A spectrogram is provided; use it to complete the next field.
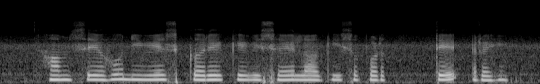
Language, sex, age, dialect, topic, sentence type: Magahi, female, 31-35, Western, banking, statement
